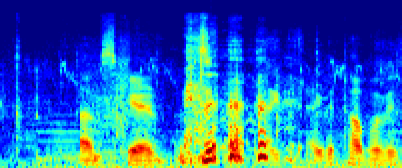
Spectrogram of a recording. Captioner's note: laughs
